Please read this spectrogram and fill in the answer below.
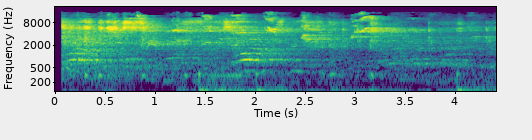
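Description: Basketball bouncing on a hard gym floor during play, with two heavy bounces about a second and a half and two seconds in, amid players' voices.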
